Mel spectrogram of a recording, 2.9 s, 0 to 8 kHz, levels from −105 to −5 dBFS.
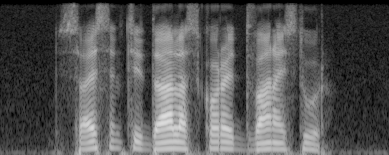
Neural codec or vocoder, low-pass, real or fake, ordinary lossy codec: none; 7.2 kHz; real; none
